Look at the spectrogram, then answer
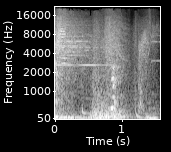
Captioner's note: occasional grunts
